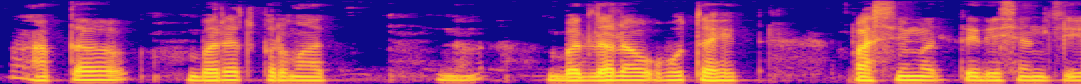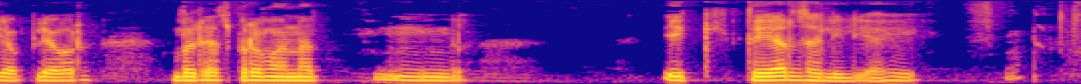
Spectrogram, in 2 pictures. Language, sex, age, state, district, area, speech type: Marathi, male, 18-30, Maharashtra, Hingoli, urban, spontaneous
